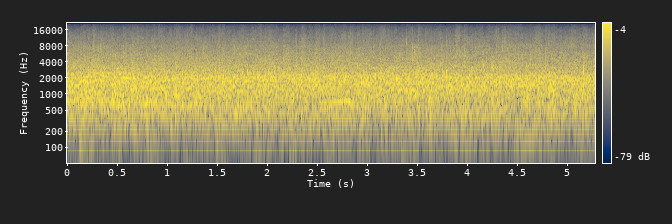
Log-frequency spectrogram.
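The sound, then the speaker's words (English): A Proms concert crowd applauds steadily as the violin soloist returns to the stage after the Beethoven Violin Concerto. It is a dense wash of clapping with cheers mixed in, holding at an even, fairly loud level throughout without letting up. “Back on stage, just listen to the cheers.”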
